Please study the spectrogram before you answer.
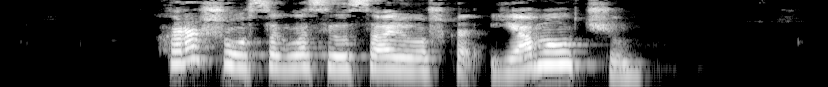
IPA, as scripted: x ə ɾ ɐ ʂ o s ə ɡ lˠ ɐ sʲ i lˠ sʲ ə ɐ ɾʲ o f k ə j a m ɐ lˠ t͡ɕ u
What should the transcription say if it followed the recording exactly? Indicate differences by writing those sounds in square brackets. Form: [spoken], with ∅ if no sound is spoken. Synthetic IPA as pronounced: x ə ɾ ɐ ʂ o s ə ɡ lˠ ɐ sʲ i lˠ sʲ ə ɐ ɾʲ o [ʂ] k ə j a m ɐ lˠ t͡ɕ u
